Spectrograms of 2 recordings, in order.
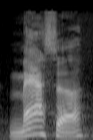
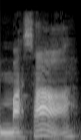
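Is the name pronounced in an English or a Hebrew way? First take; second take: English; Hebrew. First: The name is said with an English-style pronunciation. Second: The name is said with a Hebrew pronunciation. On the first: "or that's how I pronounce it" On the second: "the Hebrew way to pronounce it would be Massah"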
